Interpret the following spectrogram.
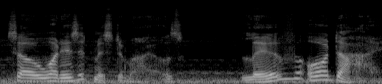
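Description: A cold older scientist in a game cutscene. His delivery is clinical and condescending, with a measured manner and a lively rise and fall in pitch. Music plays behind him. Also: creaky, exaggerated voice. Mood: cold, menacing. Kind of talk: video game cutscene acting.

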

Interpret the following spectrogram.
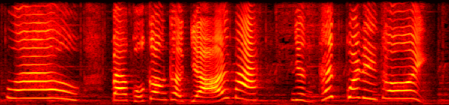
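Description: A performer voicing a small, excited, admiring child in a cartoon. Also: very high voice, slow, soft background music, heavily acted. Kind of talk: cartoon voice acting.

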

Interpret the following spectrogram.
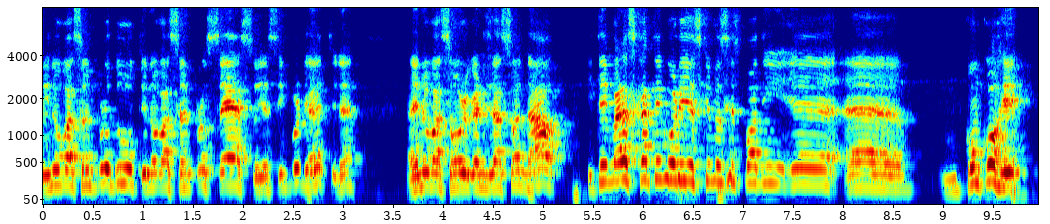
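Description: A man's voice: high-pitched, a bit bright. A middle-aged man giving an online lecture from his study, rambling with many fillers and restarts. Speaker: guest lecturer. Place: home study with bookshelves. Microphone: webcam on video call. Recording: echoey room on video call.

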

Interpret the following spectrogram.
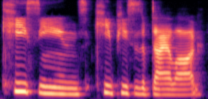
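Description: Bright, lowish woman chatting. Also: slow pace, clean tone. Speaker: co-host of a reaction show. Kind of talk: casual, analytical chat. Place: small furnished room, on a couch.

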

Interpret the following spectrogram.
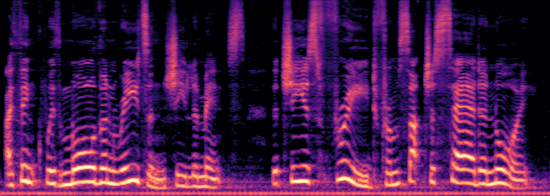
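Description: A woman playing a queen's loyal, argumentative noblewoman mother, giving measured, formal verse in a staged reading of a tragedy. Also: a little high, animated, mellow. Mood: firm, defensive. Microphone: stand microphone at lectern.

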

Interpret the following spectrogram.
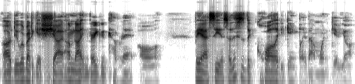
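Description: A man's voice: fairly low pitch, fairly even intonation, fast, bright, forceful tone, muffled recording. A young man with a scratchy voice after being sick, rambling and apologizing through casual gameplay commentary. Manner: rambling, apologetic, lots of fillers. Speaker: gaming youtuber.

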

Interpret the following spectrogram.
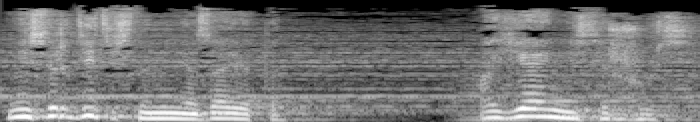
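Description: A woman's voice: lowish voice, normal speed, close to an everyday voice. An actress playing a wounded, defiant young daughter voicing her farewell letter in a radio drama. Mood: hurt, defiant. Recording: long hall reverb over music.

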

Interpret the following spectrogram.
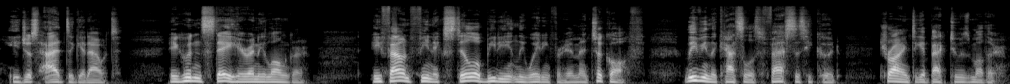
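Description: A man's voice: medium pitch, lively intonation, brisk, dry recording, clean studio sound. A man narrating a scripted story as the narrator of an audio drama.

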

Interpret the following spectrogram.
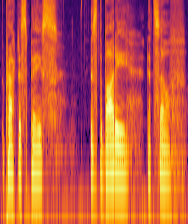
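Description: Male meditation guide, mid-pitched, unhurried and calm, hushed breathy delivery with long pauses, dry intimate sound. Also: no room sound. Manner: calm, soothing instruction. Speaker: yoga meditation teacher.

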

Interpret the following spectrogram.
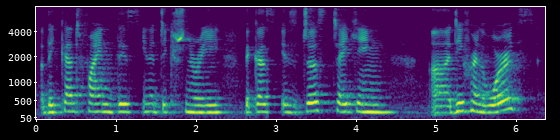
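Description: A woman's voice: mid-range voice, level tone, unhurried, slight background noise. A young woman with a Russian accent, chatting casually as she explains internet memes in a lesson, with frequent fillers and laughs. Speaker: language teacher. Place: small room indoors. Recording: echoey room.

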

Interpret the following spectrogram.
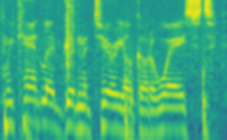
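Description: A man's voice: mid-range voice, moderate pace, background noise, close to an everyday voice. An actor playing a cold, rich businessman villain in a Western game, pompous and condescending. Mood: smug, cold.

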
